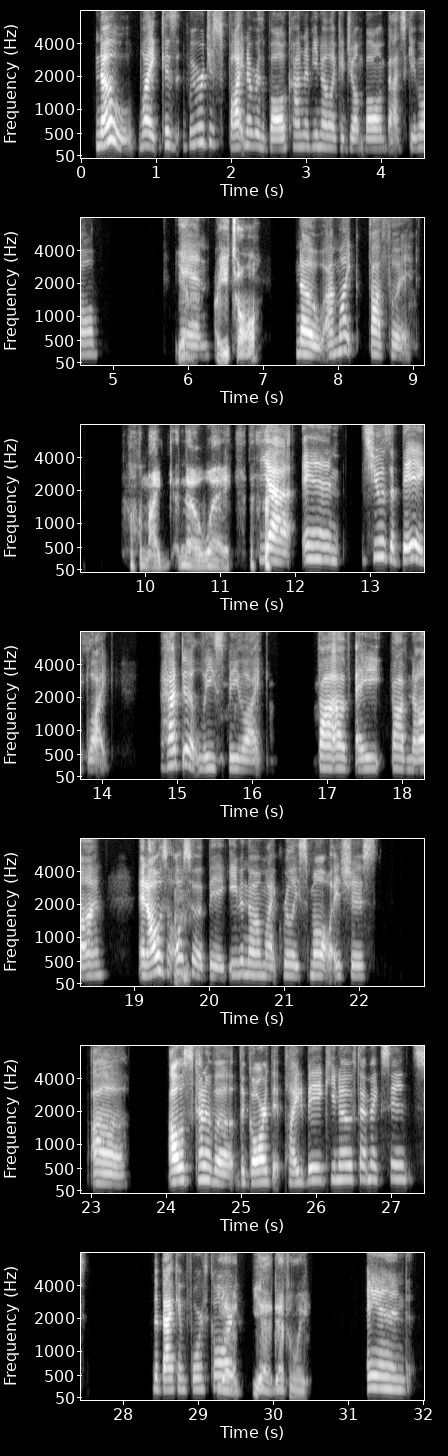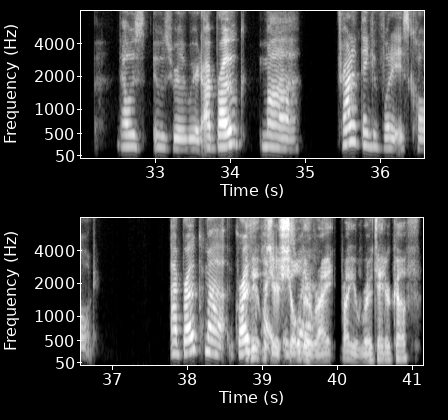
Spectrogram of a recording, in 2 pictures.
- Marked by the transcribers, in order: other background noise; laughing while speaking: "Oh my g"; chuckle; chuckle
- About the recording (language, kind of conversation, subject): English, unstructured, What is the emotional toll of not being able to play sports?
- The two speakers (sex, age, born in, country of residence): female, 20-24, United States, United States; male, 30-34, United States, United States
